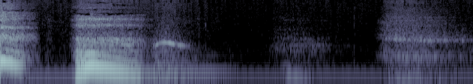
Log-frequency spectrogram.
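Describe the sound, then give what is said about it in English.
A nervous person takes a deep breath, a loud voiced gasp with a sweeping tone, followed by softer sighing breaths and faint breathing. “Okay, I got to take a deep breath.”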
